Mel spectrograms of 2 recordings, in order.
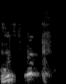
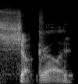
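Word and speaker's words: Shough: No, it's Shook. Actually, that's how it's pronounced. Shook. It is Shook.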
